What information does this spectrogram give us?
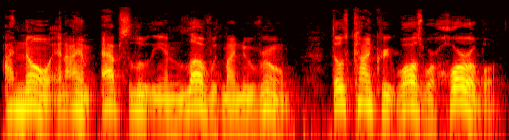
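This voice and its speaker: A man's voice: medium pitch, big pitch swings, moderate pace. A man voicing a sweet, competitive young superheroine with a French accent in an audiobook.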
